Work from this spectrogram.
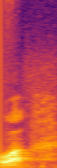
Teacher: इसका जो उच्चारण स्थान है दंत और ओट दोनों से होता व ठीक व इस तरीके से इसलिए इसको दंतोर व्यंजन में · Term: दंत ओट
